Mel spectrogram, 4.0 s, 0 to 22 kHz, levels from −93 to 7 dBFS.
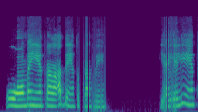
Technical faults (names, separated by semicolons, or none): processor overload crackle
